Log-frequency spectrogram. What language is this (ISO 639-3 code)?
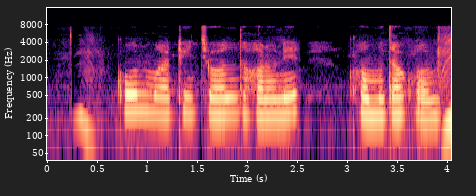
ben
